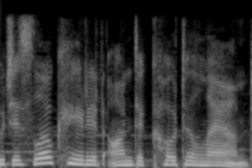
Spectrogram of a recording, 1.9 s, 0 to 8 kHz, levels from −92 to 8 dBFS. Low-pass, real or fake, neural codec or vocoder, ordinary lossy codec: 7.2 kHz; real; none; MP3, 64 kbps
